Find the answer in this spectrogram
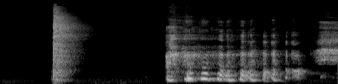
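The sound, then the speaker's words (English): A single sharp, loud slap of a hand on bare buttocks rings out and fades quickly. After a short pause, a person lets out drawn-out vocal sounds. “Look at how you jumped when I slapped it.”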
